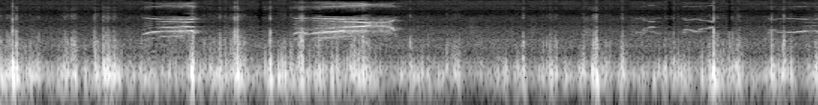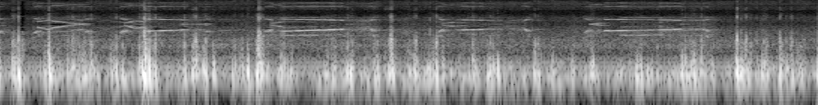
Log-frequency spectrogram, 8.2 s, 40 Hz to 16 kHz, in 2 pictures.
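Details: At Port Lincoln, 21 December 2020, an osprey utters a pair of sharp, rising whistled yelps around the second mark, followed by fainter repeated chirps, all over continuous crackling, pattering noise.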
